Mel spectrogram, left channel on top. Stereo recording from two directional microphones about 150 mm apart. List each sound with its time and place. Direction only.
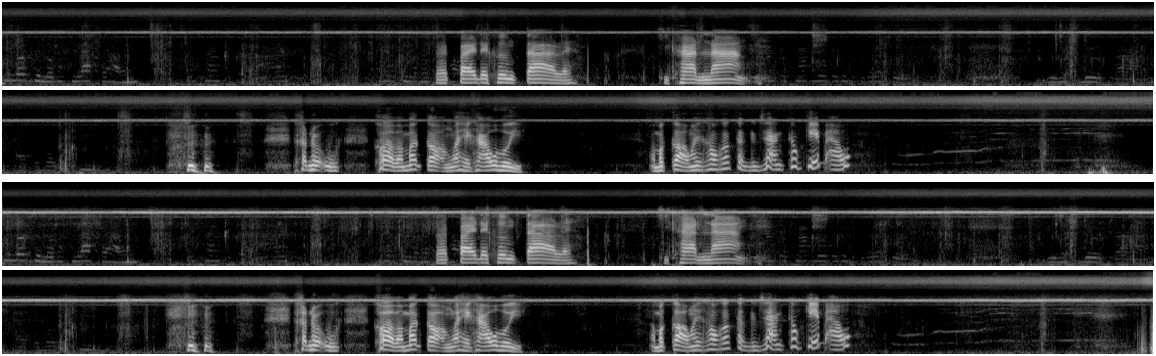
1.2 s a sound: 15° right (ahead or behind)
2.2 s cricket: 5° right (ahead or behind)
4.3 s speech: 50° left (ahead or behind)
6.7 s speech: 55° left (ahead or behind)
10.5 s cricket: centre (ahead or behind)
12.0 s walk: 5° right (ahead or behind)
13.2 s insect: 45° left (ahead or behind)
14.5 s speech: 20° left (ahead or behind)
15.3 s speech: 35° left (ahead or behind)
18.0 s speech: 50° left (ahead or behind)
